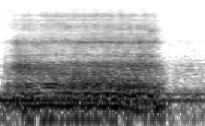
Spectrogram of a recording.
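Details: Man (father) snoring, jokingly captioned as a grizzly bear: one long, deep, rumbling snore lasting about two seconds, then quiet. Snoring.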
